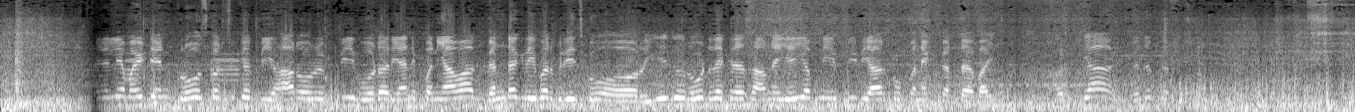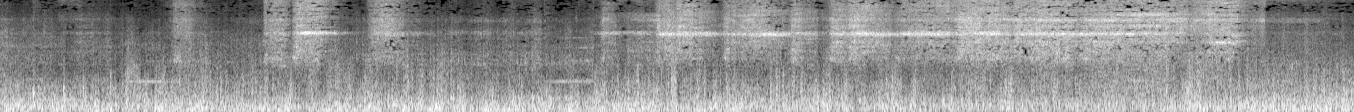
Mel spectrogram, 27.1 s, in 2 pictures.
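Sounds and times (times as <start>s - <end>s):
train wheels rumbling on rail: 0.0s - 27.0s
rushing air: 3.1s - 27.0s
high thin wheel squeal: 19.2s - 26.1s.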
